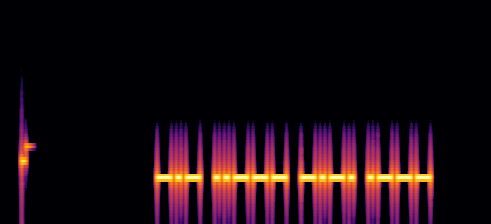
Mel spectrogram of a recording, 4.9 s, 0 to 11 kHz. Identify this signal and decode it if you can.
Morse code, heard as a keyed tone, about 25 wpm, 700 Hz. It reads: K2CJ
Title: Easy Call Signs Repeated 2x - 25wpm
